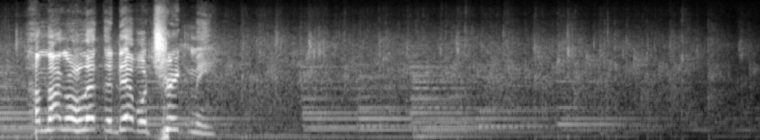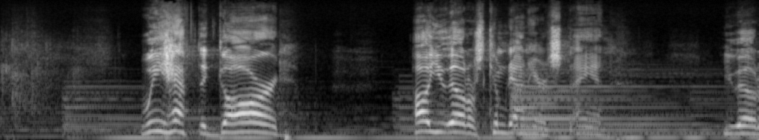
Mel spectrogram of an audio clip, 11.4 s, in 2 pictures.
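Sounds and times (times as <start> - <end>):
audience clapping hands: 0.0 - 6.4
speech: 0.3 - 1.7, 6.8 - 8.0, 8.8 - 10.4, 11.1 - 11.3.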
